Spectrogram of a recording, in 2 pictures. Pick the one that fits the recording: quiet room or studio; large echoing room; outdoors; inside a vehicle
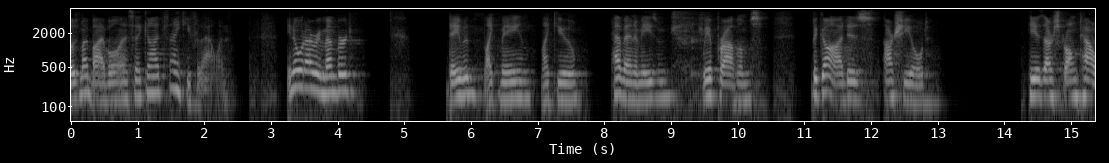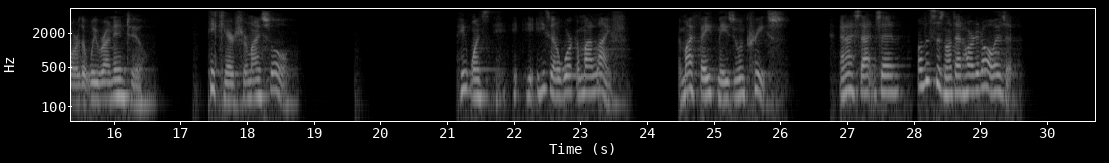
large echoing room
